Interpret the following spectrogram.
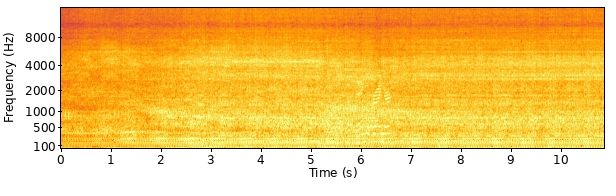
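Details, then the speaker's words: Coleman Powermate PM1500 generator after repair, started first pull: steady, even engine drone holds speed while powering a high-pitched grinder, handling the load without bogging. "I'm going to test out the electric portion now so let's fire her up first pull I'm guessing runs"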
